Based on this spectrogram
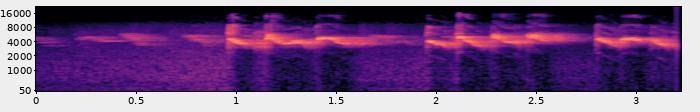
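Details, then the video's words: Oriental white-eye, recorded 3 March 2022 after sleeping well, gives faint high notes, then three loud, quick, sweet chittering phrases, each under a second, with near-silence around them. "Mata Puteh"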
